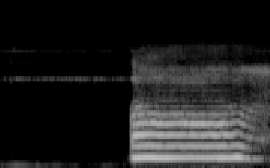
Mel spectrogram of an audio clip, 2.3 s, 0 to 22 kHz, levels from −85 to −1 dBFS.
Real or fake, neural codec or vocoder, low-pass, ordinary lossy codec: fake; codec, 16 kHz, 1 kbps, X-Codec, HuBERT features, trained on balanced general audio; none; none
